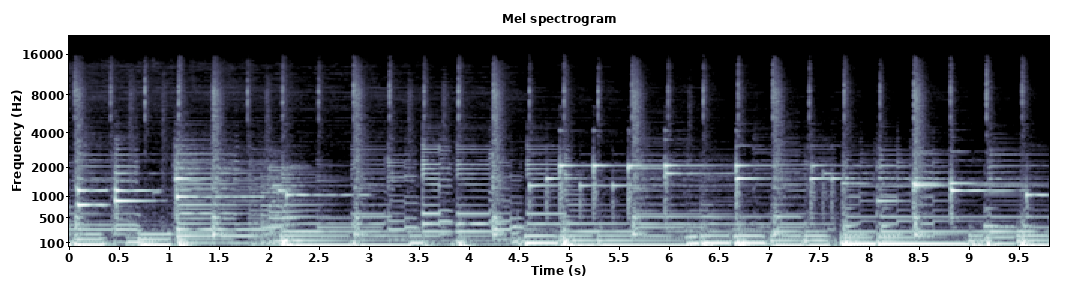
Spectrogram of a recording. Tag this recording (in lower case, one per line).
music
